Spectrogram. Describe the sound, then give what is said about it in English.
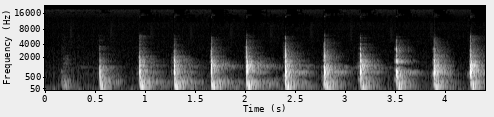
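Knocking on a door: about eleven firm raps in a steady, even rhythm, fairly loud, with no voices or other sounds around them. “Behold, I stand at the door and knock.”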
